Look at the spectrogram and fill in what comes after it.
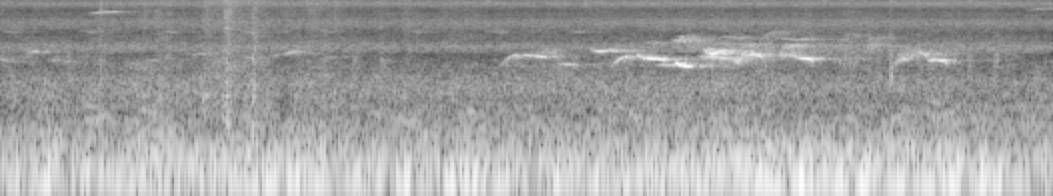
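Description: A small bird chirping in a quick run of short rising and falling notes, from about three seconds in until near the end, over a steady low rumble.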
